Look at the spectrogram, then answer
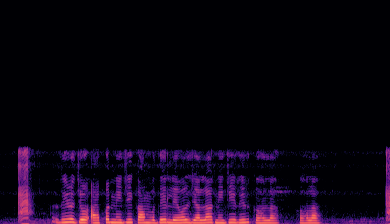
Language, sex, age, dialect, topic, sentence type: Bhojpuri, female, 31-35, Western, banking, statement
